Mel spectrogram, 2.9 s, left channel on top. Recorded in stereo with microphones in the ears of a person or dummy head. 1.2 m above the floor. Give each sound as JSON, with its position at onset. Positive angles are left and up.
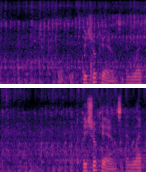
{"t": 1.6, "sound": "a man speaking", "side_deg": -25, "distance_m": 0.9}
